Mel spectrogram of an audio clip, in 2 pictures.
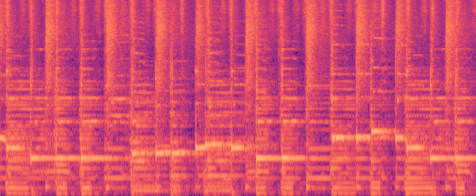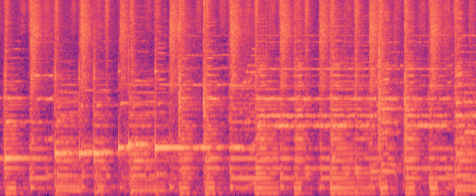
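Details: Bright, bouncy instrumental music with a steady beat and chiming melody fills the whole recording, with no animal sound standing out.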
